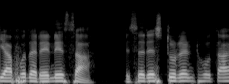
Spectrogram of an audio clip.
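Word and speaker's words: Renaissance: क्या बोलते हैं उसको रेन सेंस होता है जो पुनर्जागरण होता है उसकी अंग्रेजी लेकिन उसको पढ़ते क्या है उसको पढ़ते हैं रेनेसा ठीक है क्योंकि वहां पर चीज साइलेंट होती है ऐसे ही यहां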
